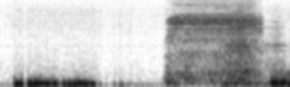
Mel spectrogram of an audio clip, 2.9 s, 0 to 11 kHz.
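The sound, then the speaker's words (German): Deep breaths, one of three taken in a row: a low, rumbling inhale followed by a long, hissing exhale, with another breath just beginning at the end. No talking. “Das heisst, ihr müsst euch vorstellen, um die 60 geht in seine GL und sagt, ich würde heute gerne das Meeting anfangen mit 3-mal schnaufen.”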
